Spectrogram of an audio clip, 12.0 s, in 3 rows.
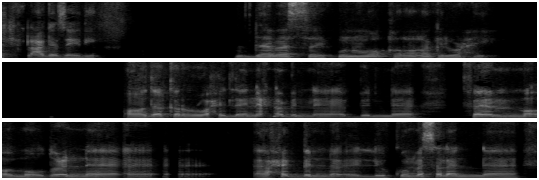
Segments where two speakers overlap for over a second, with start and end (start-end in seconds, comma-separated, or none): none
